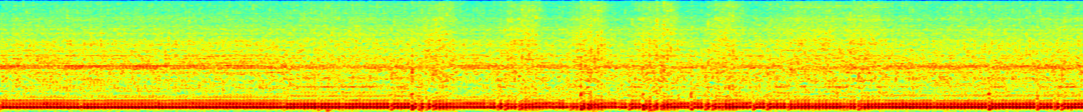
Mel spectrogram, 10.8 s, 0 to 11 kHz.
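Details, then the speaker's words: 10hp Tecumseh HM100 on a 6000 W Western Hemisphere generator with a replacement Oregon 50-656 carburetor, running after a choke start and brief initial surging: steady, even drone at constant speed, no surging or misses. Normal running. "Well, I think the carb is actually running this engine quite well. It did start without much effort and it was surging at first."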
